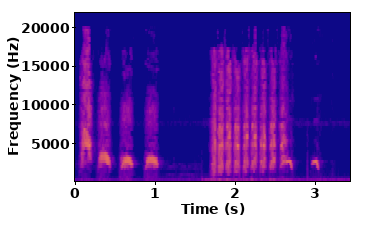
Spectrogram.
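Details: Greater green leafbird (green cucak) squeaking and rolling: four loud, harsh, squeaky notes in quick succession, a brief pause, then a fast rolling rattle of dense buzzy notes ending in two short upslurred whistles.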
